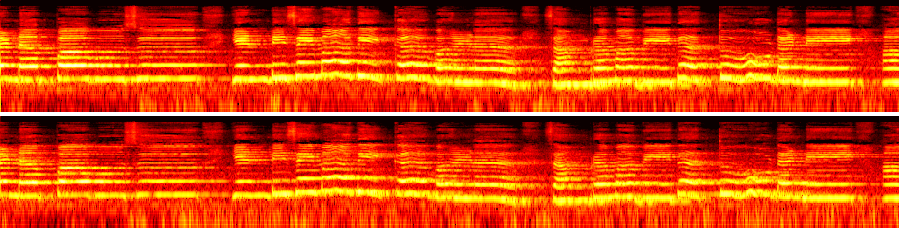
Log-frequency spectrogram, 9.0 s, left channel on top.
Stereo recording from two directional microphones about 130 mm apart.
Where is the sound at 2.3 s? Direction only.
25° left (ahead or behind).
